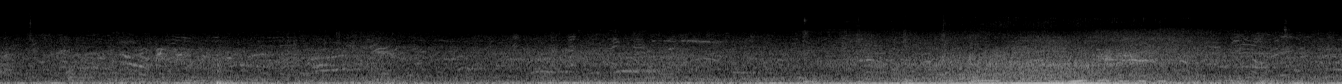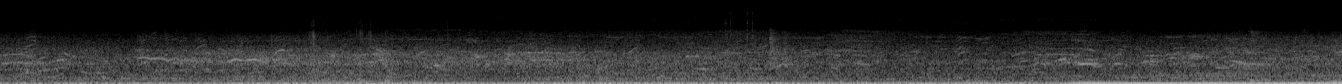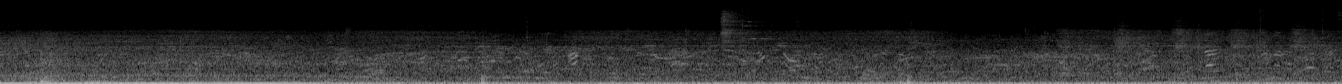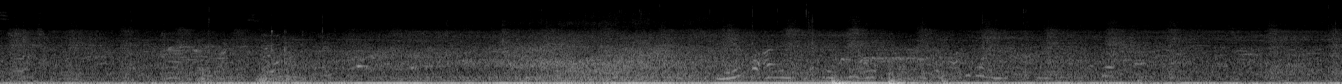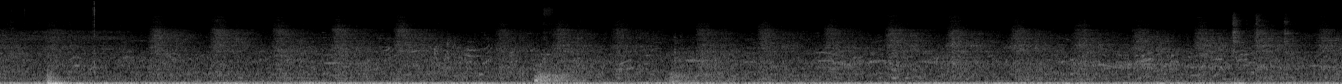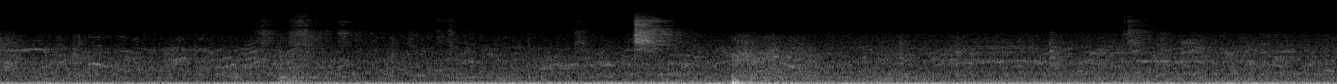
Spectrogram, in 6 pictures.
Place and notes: Helmut-Schmidt-Allee, München, Deutschland - Freiham at Noon
A construction site in the immediate vicinity of the education campus at lunchtime in Freiham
